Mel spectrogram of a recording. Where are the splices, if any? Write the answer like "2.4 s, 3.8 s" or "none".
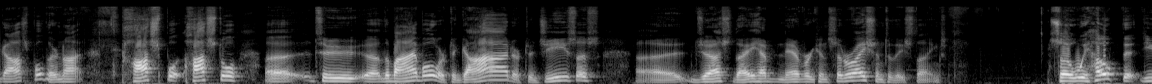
1.2 s, 8.1 s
